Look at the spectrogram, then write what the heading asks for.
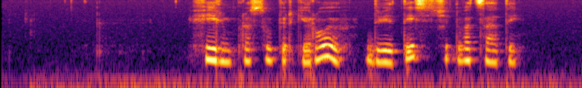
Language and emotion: Russian, neutral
